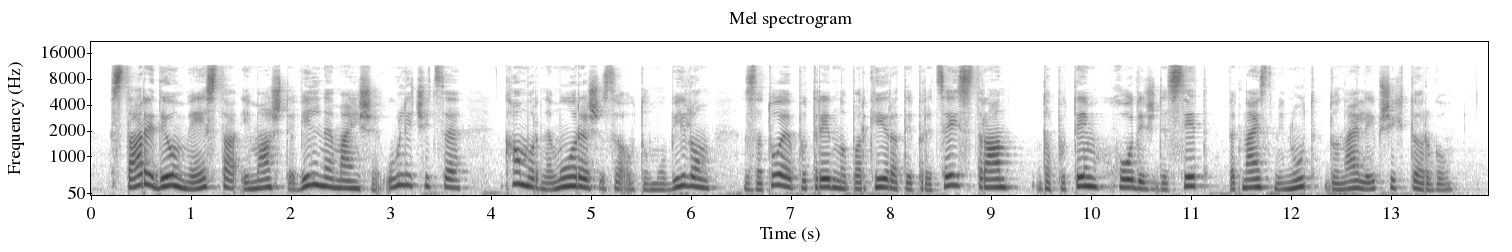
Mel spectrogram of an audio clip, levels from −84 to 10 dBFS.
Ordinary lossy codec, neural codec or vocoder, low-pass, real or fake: none; none; none; real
